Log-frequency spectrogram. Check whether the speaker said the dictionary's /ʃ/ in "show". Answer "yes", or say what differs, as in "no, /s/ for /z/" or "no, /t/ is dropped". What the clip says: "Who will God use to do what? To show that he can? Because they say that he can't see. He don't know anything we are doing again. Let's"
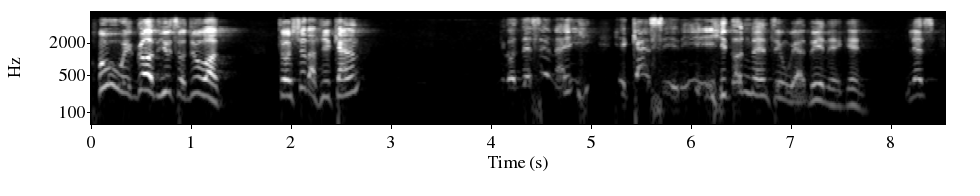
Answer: yes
